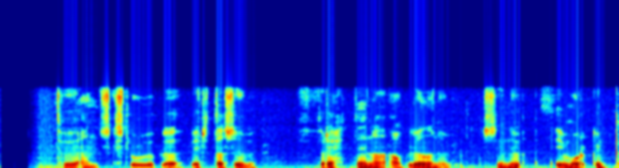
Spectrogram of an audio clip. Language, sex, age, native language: Icelandic, male, 30-39, Icelandic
